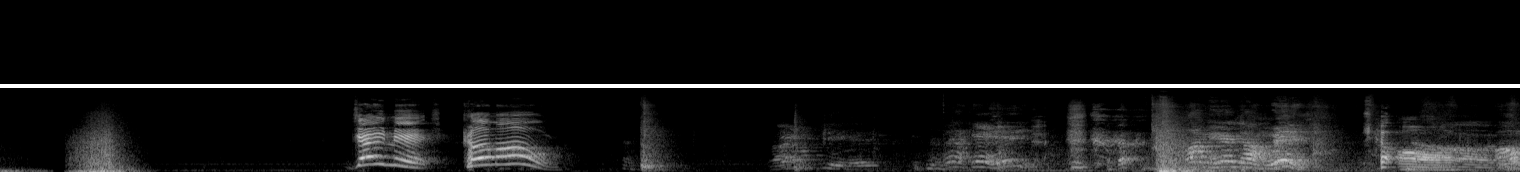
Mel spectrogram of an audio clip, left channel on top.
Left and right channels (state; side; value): silent; left; digital silence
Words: J Mitch, come on. Right on cue, dude. I can't hear you. I'm here, I'm winning.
